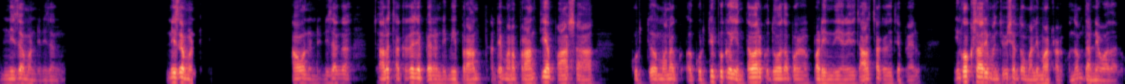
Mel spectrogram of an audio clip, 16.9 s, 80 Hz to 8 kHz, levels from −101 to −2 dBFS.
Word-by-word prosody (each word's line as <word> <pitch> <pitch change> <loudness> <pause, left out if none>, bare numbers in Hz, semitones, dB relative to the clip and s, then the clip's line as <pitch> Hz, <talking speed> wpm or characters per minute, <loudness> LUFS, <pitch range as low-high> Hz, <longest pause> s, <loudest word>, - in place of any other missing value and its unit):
నిజమండి. 100 -4 -3
నిజంగా. 90 -1 -16 1.7
నిజమండి. - - +6 1.5
అవునండి. 110 -3 -3
నిజంగా 115 +2 -6 0.5
చాలా - - +2
చక్కగా 130 - -1
చెప్పారండి. 105 0 0
మీ 105 - -2
ప్రాంత్ 110 +2 -1
అంటే - - -5
మన - - -1
ప్రాంతీయ - - +4 0.2
భాష - - +2 0.9
గుర్తు 110 0 -10
ఆహ్, 105 - -2
మన 105 +2 -2 0.3
ఆహ్, - - -5
గుర్తింపుకు 130 +4 0
ఎంతవరకు 130 +6 +5
దోహద 110 0 +1
పడ 110 - -2 0.3
పడింది 100 0 -1
అనేది 105 +1 -8
చాలా 110 - +3
చక్కగా 105 -4 -5
చెప్పారు. 95 -1 -12 0.6
ఇంకొకసారి 135 -1 +7
మంచి 105 0 -8
విషయంతో 120 - -2
మళ్ళీ 100 +1 -5
మాట్లాడుకుందాం. 100 +3 -6
ధన్యవాదాలు. 90 -2 -6
105 Hz, 115 wpm, -29 LUFS, 100-115 Hz, 1.7 s, ఇంకొకసారి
